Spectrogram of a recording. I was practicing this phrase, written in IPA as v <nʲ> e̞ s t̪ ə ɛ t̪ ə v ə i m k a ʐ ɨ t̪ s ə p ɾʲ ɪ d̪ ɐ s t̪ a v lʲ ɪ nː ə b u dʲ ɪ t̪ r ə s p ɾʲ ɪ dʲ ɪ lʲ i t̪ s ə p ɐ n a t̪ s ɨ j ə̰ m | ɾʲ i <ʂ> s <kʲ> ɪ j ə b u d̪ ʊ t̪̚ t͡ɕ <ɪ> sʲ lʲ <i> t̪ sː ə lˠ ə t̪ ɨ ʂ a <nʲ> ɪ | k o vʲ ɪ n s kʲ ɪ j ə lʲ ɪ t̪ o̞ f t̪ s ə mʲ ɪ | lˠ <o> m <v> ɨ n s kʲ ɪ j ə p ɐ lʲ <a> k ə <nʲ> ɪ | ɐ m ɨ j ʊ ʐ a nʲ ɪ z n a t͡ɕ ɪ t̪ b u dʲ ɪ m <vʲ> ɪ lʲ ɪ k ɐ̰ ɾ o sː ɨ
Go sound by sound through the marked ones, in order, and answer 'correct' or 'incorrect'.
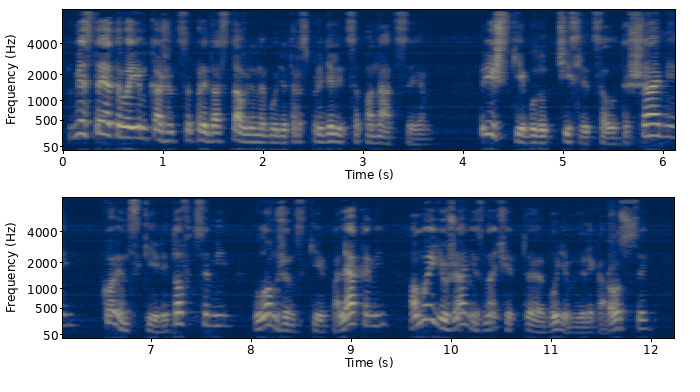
incorrect: mʲ, correct, correct, incorrect: i, incorrect: ɪ, incorrect: mʲ, correct, incorrect: ʐ, correct, incorrect: mʲ, correct

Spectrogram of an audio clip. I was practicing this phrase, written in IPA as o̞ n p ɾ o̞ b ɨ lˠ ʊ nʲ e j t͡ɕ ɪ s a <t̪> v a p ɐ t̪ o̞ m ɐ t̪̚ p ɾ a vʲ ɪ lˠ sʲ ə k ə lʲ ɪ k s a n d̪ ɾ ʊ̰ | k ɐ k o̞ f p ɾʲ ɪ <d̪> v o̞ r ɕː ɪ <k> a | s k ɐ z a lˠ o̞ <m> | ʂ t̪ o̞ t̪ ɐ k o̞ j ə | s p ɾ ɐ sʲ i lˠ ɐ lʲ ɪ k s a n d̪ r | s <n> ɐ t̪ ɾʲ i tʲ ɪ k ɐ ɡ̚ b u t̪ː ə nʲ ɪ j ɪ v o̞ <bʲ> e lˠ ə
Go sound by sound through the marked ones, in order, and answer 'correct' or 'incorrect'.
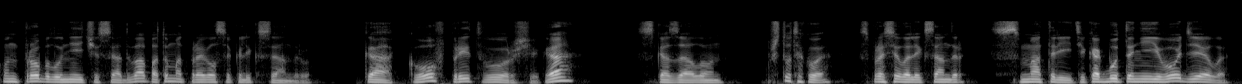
incorrect: d̪, incorrect: t̪, correct, incorrect: n, incorrect: m, incorrect: dʲ

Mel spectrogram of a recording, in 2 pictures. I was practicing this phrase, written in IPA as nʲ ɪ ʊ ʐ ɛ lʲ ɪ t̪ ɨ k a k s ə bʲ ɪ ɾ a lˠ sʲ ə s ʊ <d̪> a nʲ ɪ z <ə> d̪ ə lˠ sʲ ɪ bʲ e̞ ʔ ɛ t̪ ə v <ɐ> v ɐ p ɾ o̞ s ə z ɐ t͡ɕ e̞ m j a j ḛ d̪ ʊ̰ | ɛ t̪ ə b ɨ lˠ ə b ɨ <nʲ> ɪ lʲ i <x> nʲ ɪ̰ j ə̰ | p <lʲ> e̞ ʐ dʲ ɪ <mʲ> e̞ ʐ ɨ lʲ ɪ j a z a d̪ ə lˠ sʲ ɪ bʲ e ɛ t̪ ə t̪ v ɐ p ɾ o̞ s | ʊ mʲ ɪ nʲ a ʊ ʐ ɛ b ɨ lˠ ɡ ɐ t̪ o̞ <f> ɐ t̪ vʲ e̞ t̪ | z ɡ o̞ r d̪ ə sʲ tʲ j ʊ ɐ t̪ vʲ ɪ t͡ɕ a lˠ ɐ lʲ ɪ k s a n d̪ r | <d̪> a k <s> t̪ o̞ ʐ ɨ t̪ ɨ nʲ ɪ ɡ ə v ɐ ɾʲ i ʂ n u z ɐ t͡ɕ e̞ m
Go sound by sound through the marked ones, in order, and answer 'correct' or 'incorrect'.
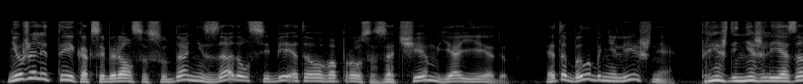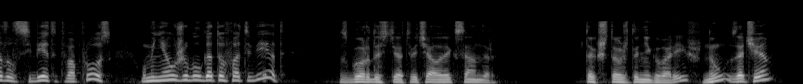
correct, incorrect: a, incorrect: ə, correct, incorrect: ʂ, incorrect: ɾʲ, incorrect: nʲ, correct, incorrect: t̪, incorrect: ʂ

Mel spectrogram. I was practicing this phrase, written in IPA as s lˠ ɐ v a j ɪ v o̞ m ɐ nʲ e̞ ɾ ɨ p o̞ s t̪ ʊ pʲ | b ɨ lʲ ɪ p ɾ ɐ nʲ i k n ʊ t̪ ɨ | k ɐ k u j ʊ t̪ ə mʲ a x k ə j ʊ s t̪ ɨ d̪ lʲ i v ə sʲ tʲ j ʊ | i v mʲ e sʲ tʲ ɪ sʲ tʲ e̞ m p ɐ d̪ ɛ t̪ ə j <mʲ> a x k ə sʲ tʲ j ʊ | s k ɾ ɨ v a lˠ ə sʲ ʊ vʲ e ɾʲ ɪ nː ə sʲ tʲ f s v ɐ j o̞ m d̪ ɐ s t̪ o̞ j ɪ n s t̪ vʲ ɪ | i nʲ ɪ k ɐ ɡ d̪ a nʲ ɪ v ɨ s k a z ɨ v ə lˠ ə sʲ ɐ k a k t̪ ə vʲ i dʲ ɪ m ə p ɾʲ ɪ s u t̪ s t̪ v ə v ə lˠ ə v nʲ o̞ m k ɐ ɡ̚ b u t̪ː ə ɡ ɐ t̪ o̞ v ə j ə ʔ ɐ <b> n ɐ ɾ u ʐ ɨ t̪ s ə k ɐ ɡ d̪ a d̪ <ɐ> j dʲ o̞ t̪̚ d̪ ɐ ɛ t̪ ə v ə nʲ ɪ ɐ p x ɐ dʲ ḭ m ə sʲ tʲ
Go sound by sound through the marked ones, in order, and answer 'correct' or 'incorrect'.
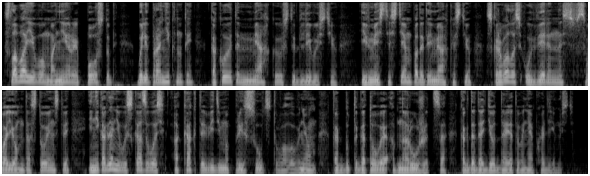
correct, correct, correct

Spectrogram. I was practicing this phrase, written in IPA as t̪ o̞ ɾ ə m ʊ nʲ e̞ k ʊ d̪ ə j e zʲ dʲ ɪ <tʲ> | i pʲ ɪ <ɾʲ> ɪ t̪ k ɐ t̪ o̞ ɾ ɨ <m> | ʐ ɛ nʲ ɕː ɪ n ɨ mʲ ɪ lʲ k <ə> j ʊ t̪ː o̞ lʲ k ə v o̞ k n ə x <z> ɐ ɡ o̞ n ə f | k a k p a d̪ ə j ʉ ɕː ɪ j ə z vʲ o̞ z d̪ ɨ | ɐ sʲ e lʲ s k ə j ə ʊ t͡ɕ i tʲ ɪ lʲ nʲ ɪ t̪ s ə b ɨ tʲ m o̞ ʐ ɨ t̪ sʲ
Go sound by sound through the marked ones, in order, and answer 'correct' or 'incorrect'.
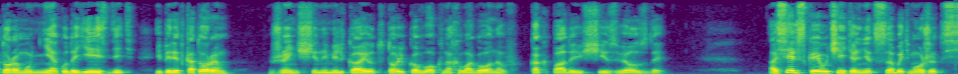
correct, correct, correct, incorrect: a, incorrect: v

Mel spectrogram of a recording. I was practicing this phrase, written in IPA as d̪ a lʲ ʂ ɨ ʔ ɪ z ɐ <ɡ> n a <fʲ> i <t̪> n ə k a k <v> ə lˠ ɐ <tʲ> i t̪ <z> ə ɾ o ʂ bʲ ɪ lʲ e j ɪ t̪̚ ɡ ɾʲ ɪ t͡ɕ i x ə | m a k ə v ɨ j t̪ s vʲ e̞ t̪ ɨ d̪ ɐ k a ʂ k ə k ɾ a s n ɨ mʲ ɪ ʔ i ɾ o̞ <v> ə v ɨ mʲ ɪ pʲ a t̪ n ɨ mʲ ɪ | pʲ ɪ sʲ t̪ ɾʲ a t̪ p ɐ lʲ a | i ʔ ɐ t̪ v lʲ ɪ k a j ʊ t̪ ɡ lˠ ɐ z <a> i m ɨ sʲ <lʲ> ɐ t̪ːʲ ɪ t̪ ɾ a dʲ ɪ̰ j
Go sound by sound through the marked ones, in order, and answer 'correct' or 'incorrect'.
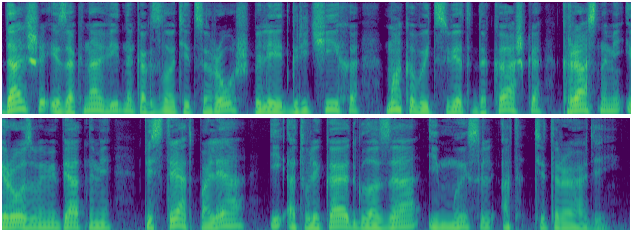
incorrect: k, incorrect: vʲ, incorrect: d̪, incorrect: z, correct, incorrect: s, incorrect: z, correct, correct

